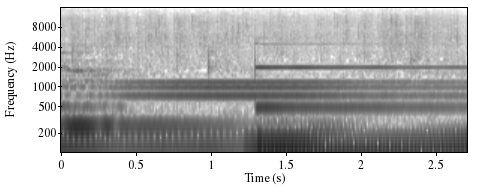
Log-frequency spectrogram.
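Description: Steady heavy rain hisses throughout while a sustained droning tone holds underneath, growing lower and fuller about halfway through. No voices.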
